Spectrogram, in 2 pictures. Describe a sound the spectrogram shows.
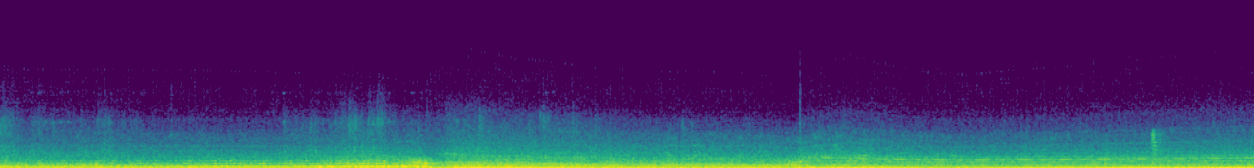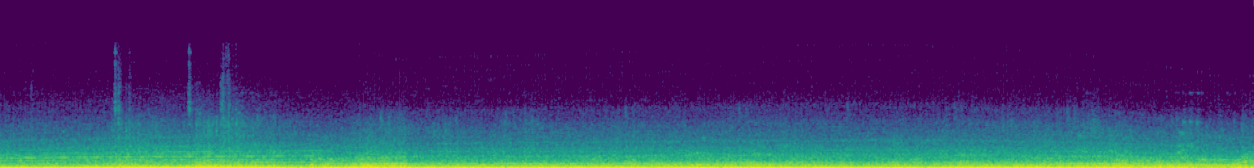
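A bus engine hums and whines as it drives, its pitch rising and falling with speed.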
